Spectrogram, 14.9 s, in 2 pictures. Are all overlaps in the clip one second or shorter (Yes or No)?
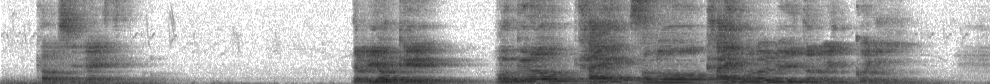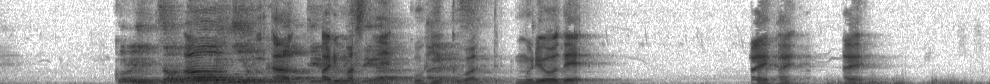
No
